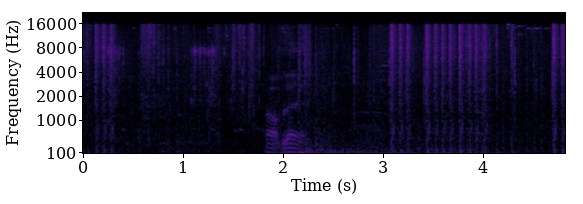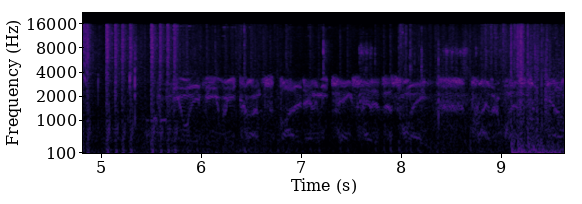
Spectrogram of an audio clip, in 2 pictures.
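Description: Rapid gunshots crack close by and echo.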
